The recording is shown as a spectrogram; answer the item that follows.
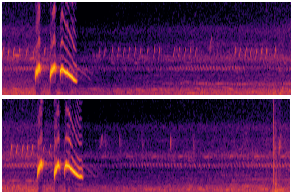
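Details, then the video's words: Female Red-whiskered bulbul calling to coax males into singing. Two phrases about four seconds apart, each two brief upslurred notes and a falling whistle. Faint rhythmic chirping runs in the background. "นกหัวจุก birds - เสียงนกตัวเมียส่งเสียงเจื้อยแจ้วจูงใจนกตัวผู้ให้ร้องเพลงอย่างมีความสุข"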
